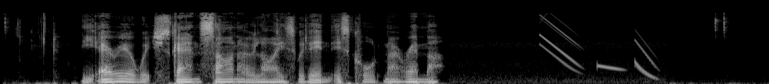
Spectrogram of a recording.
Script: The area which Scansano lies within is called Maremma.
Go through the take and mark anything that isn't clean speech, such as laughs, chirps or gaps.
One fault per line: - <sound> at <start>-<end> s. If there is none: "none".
- chirp at 5.4-6.6 s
